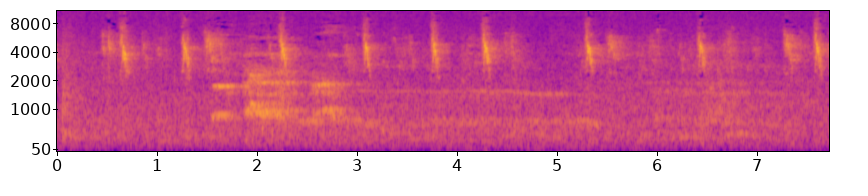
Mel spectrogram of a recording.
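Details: Repeated sharp, high chip notes from a Brown-throated sunbird, about a dozen in eight seconds, with a brief lower warbling sound early on. Ubon Ratchathani, Thailand, 13 January 2021, recorded with a Nikon P1000.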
